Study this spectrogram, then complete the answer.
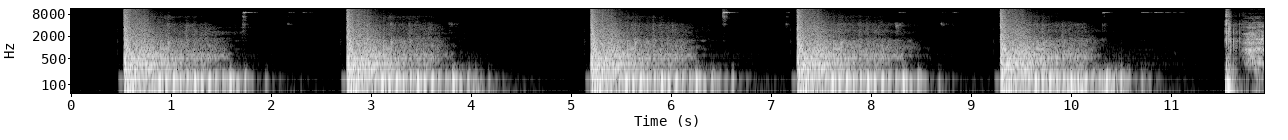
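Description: Five sharp, loud pistol shots from a Steyr Hahn model 1912, fired one at a time about two seconds apart. Each crack rings out and decays into the surroundings, followed by the start of a sixth.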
